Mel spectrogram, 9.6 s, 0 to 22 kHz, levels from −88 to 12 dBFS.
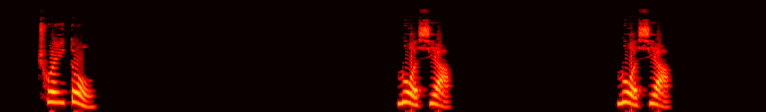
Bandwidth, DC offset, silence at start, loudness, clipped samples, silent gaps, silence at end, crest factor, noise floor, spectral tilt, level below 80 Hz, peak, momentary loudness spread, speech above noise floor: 12 kHz; under 0.1%; 0.5 s; -25 LUFS; under 0.1%; 1.23-4.92 s, 5.68-7.67 s; 1.2 s; 18 dB; under -90 dBFS; -2 dB/octave; -68 dBFS; -12 dBFS; 10 LU; over 66 dB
